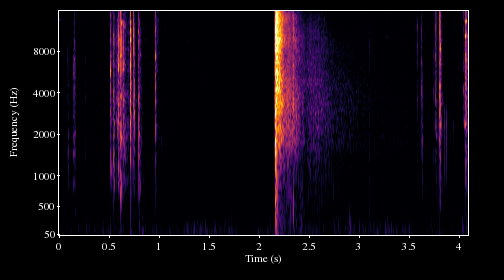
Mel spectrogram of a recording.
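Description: A single sharp report from a suppressed .308 bolt-action rifle fitted with a Rugged Micro30 modular silencer cracks close by, followed by a short decay, with faint clicks and handling noises before and after.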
